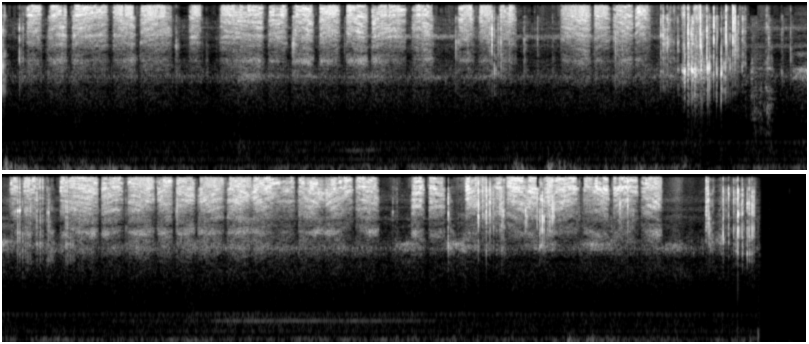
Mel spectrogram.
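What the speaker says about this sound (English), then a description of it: "I'm just going to use some wheel lacquer, and I'm doing it with my trusty Monster. So let's get spraying." A spray can of wheel lacquer hisses in steady bursts over a custom rear diffuser for a time attack car, close and fairly quiet, with a brief louder puff midway and a cut-off at the end.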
